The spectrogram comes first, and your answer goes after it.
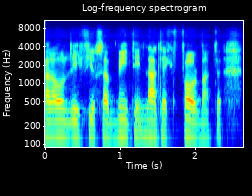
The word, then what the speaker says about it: LaTeX: The next one, this may be of less interest in the humanities because LaTeX, this is the key, the Greek letters key, so it's pronounced LaTeX.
